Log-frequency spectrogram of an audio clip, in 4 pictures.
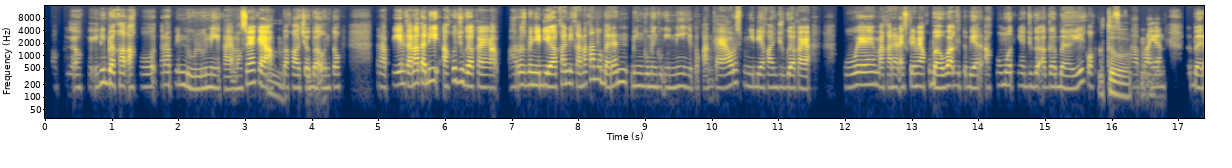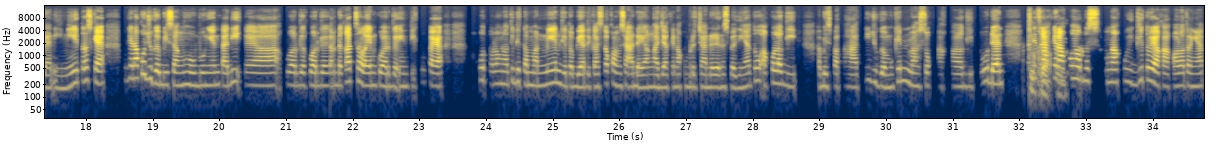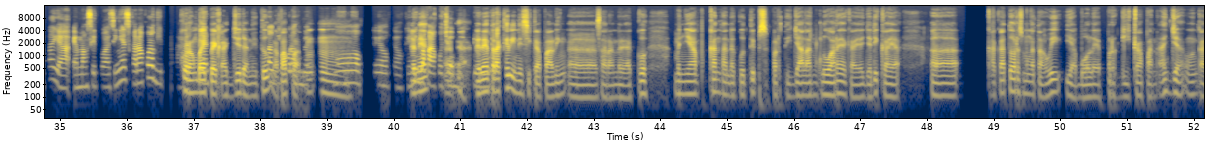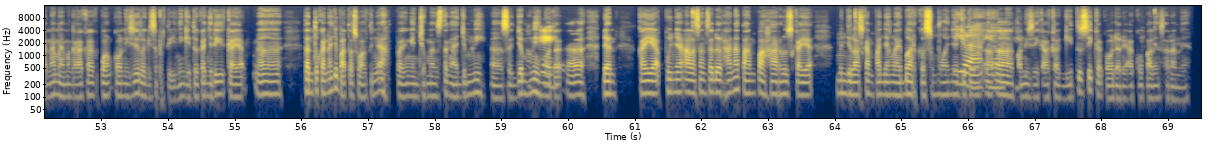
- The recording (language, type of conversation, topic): Indonesian, advice, Bagaimana cara tetap menikmati perayaan saat suasana hati saya sedang rendah?
- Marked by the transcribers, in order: in English: "mood-nya"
